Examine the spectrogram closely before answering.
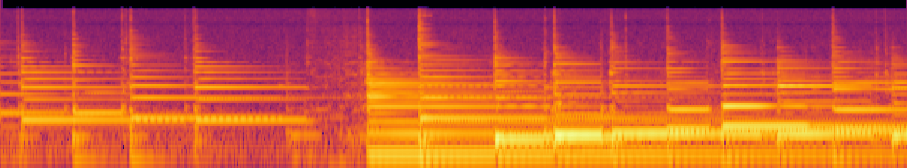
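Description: Background instrumental music of plucked-string notes picked one after another. After a brief dip about two seconds in, it comes back fuller, with low notes underneath.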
